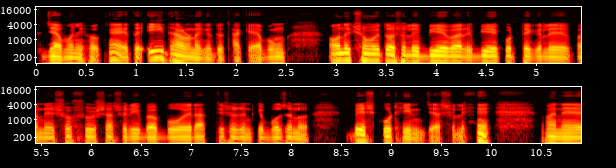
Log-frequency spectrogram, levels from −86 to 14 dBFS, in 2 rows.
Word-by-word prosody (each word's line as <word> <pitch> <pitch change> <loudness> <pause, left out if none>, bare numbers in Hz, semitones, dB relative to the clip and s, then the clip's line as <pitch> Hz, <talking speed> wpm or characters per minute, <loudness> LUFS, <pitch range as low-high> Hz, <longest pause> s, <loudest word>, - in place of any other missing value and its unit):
যেমনই 100 -2 +3
হোক, - - -2
হ্যাঁ, 155 -7 +2
তো - - +4 0.2
এই 180 - +4
ধারণা 105 -6 +4
কিন্তু 85 - -3
থাকে। - - -6
এবং 100 +3 -3 0.6
অনেক 145 0 +5
সময় 135 -2 +4
তো 130 - +5
আসলে 120 0 +1
বিয়ে 120 -1 +7
বার 110 -2 +5 0.2
বিয়ে 110 -1 +4
করতে 110 -1 -2
গেলে 100 -1 0 0.2
মানে 95 +1 -3
শ্বশুর-শ্বাশুড়ি 100 0 -3
বা 95 - +3
বউয়ের 100 0 +1
আত্মীয়স্বজনকে 100 -2 -5
বোঝানো 95 -1 -2 0.5
বেশ 130 -2 +5
কঠিন 100 -3 +1
যে, - - -3
আসলে - - -9 0.8
মানে 95 -2 +2
100 Hz, 160 wpm, -22 LUFS, 95-115 Hz, 0.8 s, বিয়ে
